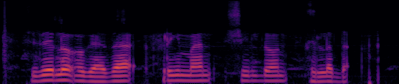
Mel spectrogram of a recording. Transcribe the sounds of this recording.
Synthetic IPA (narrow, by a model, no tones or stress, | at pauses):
sɪðɛːlɔːʔɔɣaːðaːfriːmanʃild̪ɔːnʕɪlːɐðɐ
